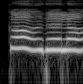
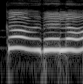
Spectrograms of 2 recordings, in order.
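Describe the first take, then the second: No difference in how they are said.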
